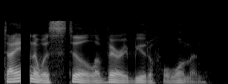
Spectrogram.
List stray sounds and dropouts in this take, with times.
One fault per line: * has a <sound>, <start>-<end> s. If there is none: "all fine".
* has a dropout, 0.2-0.3 s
